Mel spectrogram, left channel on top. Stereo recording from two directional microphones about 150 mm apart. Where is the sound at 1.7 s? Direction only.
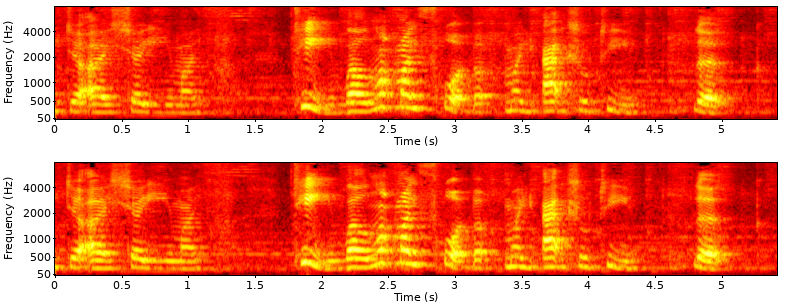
35° right (ahead or behind).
